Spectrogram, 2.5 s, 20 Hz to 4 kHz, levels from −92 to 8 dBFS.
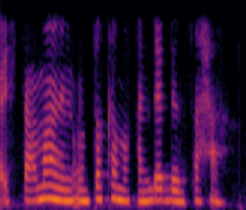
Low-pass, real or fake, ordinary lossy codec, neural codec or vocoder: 3.6 kHz; fake; none; codec, 16 kHz, 2 kbps, X-Codec, HuBERT features, trained on balanced general audio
